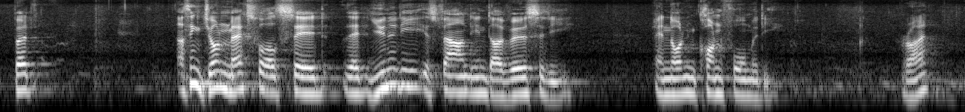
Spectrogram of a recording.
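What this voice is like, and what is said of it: Non-local foreign accent. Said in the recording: “clearly from my accent, you can hear I'm not local”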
